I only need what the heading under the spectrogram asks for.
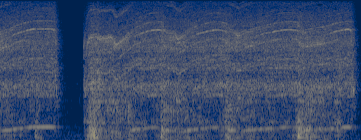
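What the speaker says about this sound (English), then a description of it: "so I gotta drill my holes" A power drill bores holes into wood while building a sawbuck, a high steady whine that stops briefly, starts again and rises and dips as the bit bites, close and loud with no talking.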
